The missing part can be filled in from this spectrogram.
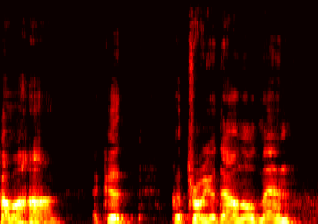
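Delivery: jokey, playful, goading, taunting teasing tone. Voicing a character jumping around playfully: playful taunting.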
